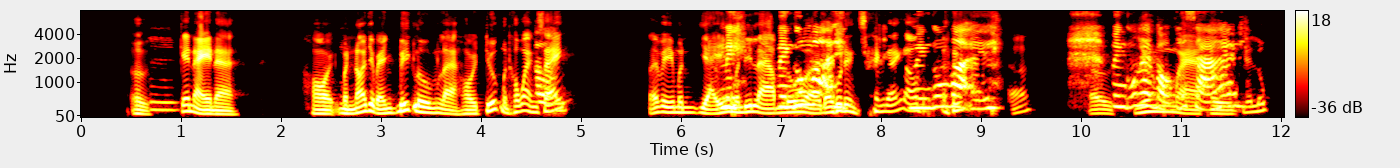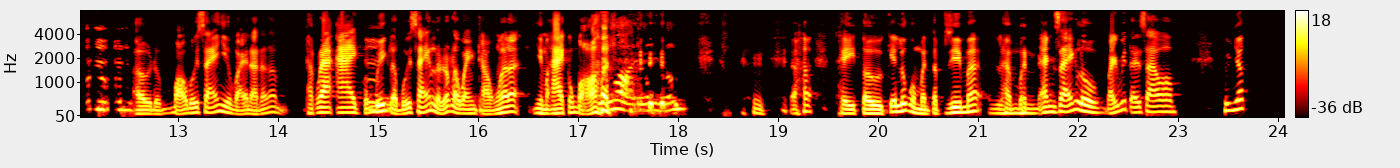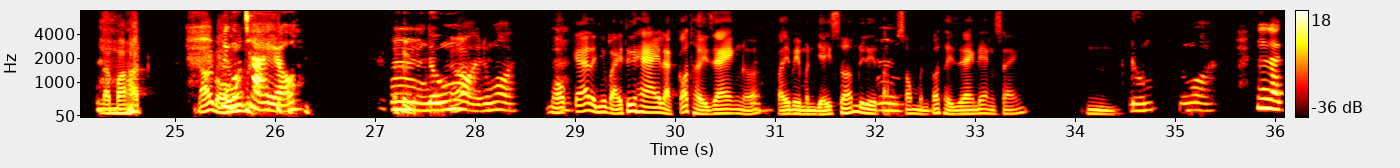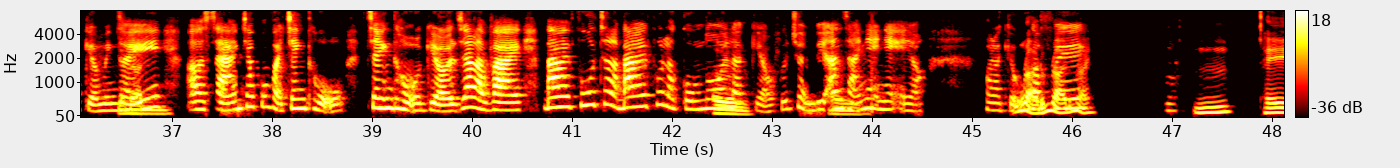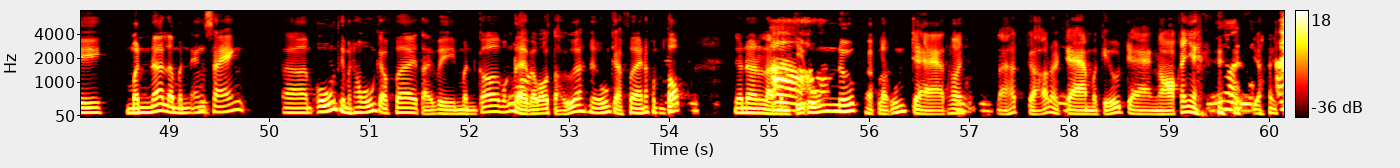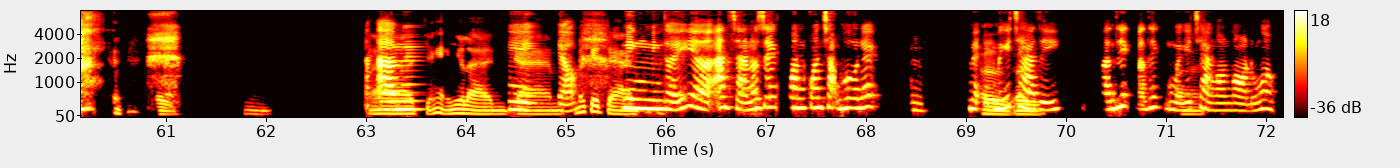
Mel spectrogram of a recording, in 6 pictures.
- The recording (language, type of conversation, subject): Vietnamese, unstructured, Bạn thường làm gì để bắt đầu một ngày mới vui vẻ?
- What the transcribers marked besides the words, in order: other background noise; tapping; static; laughing while speaking: "Mình"; laughing while speaking: "vậy"; laughing while speaking: "sáng đáng"; chuckle; laughing while speaking: "Ừ"; mechanical hum; laughing while speaking: "ấy"; distorted speech; laughing while speaking: "hết. Đó"; giggle; laughing while speaking: "là mình"; chuckle; laugh; laughing while speaking: "ừ"; chuckle; laughing while speaking: "thủ"; unintelligible speech; unintelligible speech; unintelligible speech; laugh; laughing while speaking: "nha. Trời ơi"; laugh; other noise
